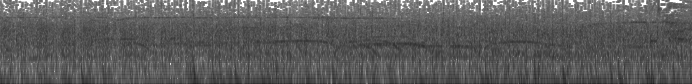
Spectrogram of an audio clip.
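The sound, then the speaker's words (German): Loud applause offered as tribute to firefighters, a dense, unbroken crackle of many hands clapping that holds steady from start to finish. “Respekt und fetten Applaus.”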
